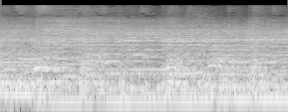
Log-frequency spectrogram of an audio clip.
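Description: A punk rock band playing loud and live, with electric guitar to the fore, heard from inside the crowd.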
